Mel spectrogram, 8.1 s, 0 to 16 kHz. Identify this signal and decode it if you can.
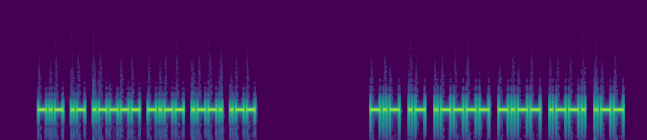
Morse code, heard as a keyed tone, about 36 wpm, 700 Hz. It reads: KA1YPW KA1YPW
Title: Speed Racing - USA 2x3 Call Signs 30wpm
